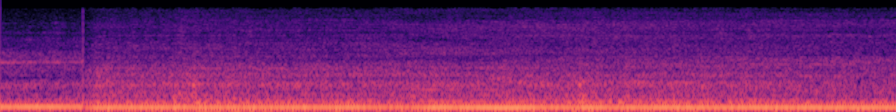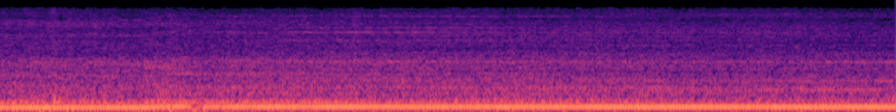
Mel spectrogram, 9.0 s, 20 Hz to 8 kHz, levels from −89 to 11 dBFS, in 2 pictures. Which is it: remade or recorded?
recorded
